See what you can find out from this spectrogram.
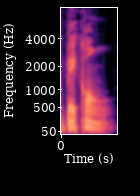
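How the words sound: It is said with a Japanese katakana pronunciation. "our students will say bacon"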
